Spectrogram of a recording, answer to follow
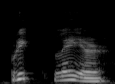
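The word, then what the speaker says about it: bricklayer: 자 벽돌이 영어로 뭐였죠 브릭 레이어 브릭 레이어 브릭 레이어 이렇게 발행되겠죠 벽돌공 브릭 레이어 a의 강세가 주어지기 때문에 뒤에 있는 ey는 소리가 약하게 발음됩니다 carpenter mox 기억나시나요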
